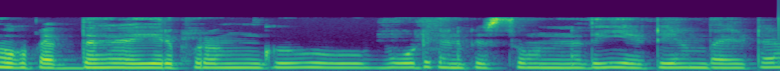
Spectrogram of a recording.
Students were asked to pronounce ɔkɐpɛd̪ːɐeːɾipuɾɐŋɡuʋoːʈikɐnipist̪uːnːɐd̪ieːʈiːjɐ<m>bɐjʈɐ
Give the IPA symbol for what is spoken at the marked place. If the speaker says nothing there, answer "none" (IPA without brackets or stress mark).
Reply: m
